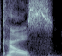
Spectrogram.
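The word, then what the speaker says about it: Kelce: They said it's just Kels. Have you heard that? Oh, yes, I have heard yeah, that. Kelsey. Yeah, It's apparently. supposed to be Kels.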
